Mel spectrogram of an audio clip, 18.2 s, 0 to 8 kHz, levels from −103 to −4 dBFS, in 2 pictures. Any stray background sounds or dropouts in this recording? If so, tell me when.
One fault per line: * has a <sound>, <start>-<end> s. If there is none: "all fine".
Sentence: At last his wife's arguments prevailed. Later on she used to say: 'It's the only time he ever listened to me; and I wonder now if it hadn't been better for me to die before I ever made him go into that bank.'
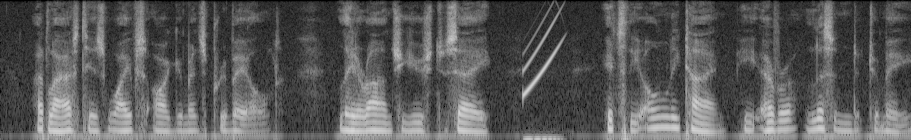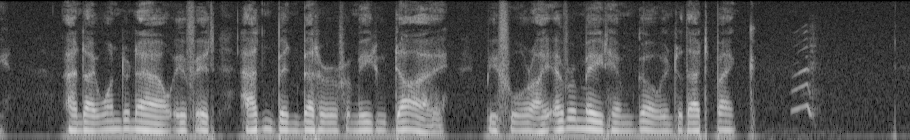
* has a chirp, 5.2-5.7 s
* has a laugh, 17.0-17.3 s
